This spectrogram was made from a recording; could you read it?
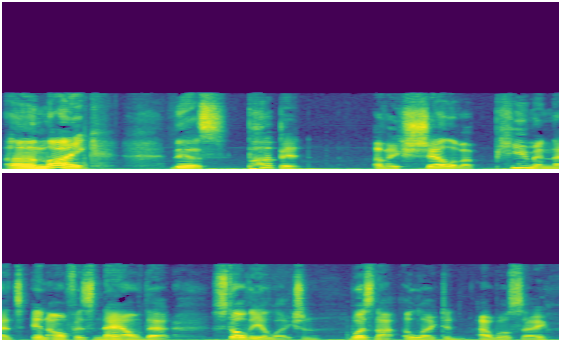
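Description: A man's voice: fairly high pitch, expressive, takes it slowly, fairly bright tone. A man hosting a casual podcast, talking in a crude, opinionated way and swearing freely. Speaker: podcast host.

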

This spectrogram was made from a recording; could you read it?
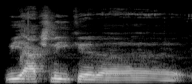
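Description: A man's voice: lowish voice, slow, mellow, slight background noise. A talkative, boisterous man from the Bahamas with a Bahamian accent, telling his story as a guest in a casual interview. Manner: boisterous, talkative, repeats words. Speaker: guest, cannabis consultant.

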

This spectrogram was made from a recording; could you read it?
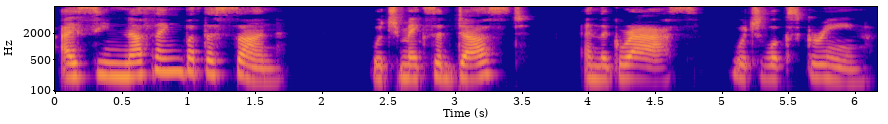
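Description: Woman acting a slow, plaintive storybook sister. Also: mid-range voice, a bit bright. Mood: watchful, regretful. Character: anxious sister Anne, watchful lookout on tower. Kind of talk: dramatized fairy-tale storybook reading.

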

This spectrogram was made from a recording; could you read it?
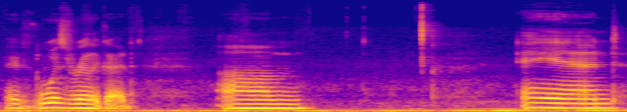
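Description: A thirty-year-old woman with a Canadian accent hosts a casual solo podcast. Her voice sits low and soft-edged, with plenty of vocal fry. She speaks candidly and reflectively, hesitating as she works out her answers. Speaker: podcast host.

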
